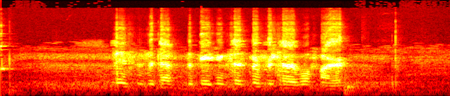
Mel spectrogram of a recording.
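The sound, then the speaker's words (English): A crackly transmission comes through on one of a husband's seven radios: a burst of garbled, tinny voice chatter over a steady hiss, lasting a couple of seconds before cutting back to static. “Yeah, we can literally be like, he'll have the phone go off, and then he's got the radio,”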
